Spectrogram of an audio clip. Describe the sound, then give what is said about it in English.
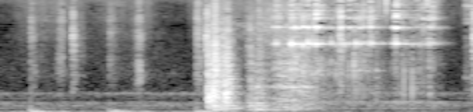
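A desk drawer slides open with a quick scraping thud, and a vodka bottle clinks and rattles inside it for a moment afterward. Soft knocks come just before. “Try the desk drawer.”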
